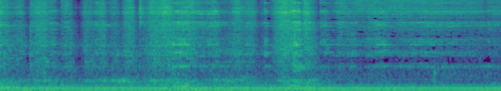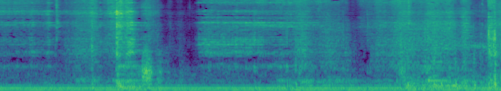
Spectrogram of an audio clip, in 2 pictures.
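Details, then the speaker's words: Furnace blower motor, house heat/air running: steady motor hum with a dry scraping rub on it. The blower wheel was scrubbing on material caught in it, looking like a twisted drawstring bag or filter wrapping. "thought I heard something scrubbing yep that'll do it"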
